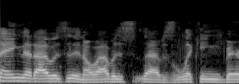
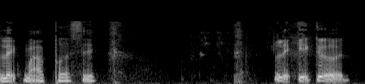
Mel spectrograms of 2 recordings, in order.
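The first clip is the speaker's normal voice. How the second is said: rough-edged, creaky put-on old lady voice; 3 semitones higher than usual. Repeating an exact quote when asked: put-on old lady voice. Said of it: "doing it like in an old lady voice".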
